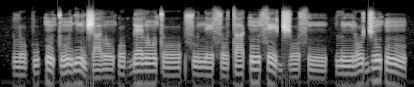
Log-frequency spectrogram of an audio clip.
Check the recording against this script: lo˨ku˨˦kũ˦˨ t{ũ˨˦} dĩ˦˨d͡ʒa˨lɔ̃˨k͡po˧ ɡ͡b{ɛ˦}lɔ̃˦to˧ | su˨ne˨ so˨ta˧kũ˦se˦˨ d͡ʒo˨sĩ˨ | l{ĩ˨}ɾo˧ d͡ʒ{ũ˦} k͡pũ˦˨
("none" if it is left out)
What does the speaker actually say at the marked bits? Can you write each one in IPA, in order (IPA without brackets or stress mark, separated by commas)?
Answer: ũ˨˦, ɛ˦, ĩ˨, ũ˦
